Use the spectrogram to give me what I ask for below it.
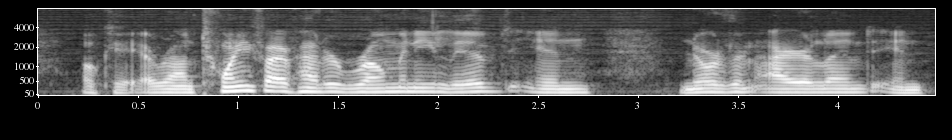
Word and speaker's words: Romani: I'm gonna look up that pronunciation of that word so I'm getting it right. Let's see if they've got it here. Oh, they got a whole thing here. Romani. Romani, okay.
